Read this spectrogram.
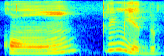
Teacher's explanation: O meu M não tem som aí. Quem tem o som é o O, que fica nasalizado. Então, vai aparecer o meu O com um tio em cima.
